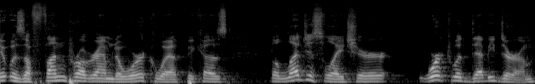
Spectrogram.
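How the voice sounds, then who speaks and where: A man at medium pitch with a Midwestern American accent, on a very clean recording with a silent background. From Southwest Iowa. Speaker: state economic development specialist, former city council member. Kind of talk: interview.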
